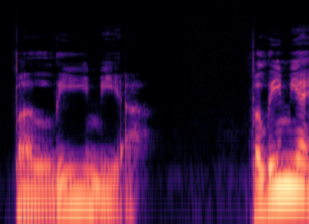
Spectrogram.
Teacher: second syllable use a long e like green beans B Bia put the stress on the second syllable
